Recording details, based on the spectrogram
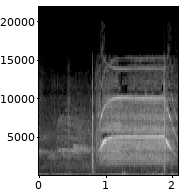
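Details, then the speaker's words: Polaris Sportsman 700 twin EFI, new fuel pump bench-wired and key turned on briefly: high whine rises quickly, holds about a second, winds down; normal fuel pump prime, old pump was the problem. "as you can hear pumps kicking on I know the pump was the problem"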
